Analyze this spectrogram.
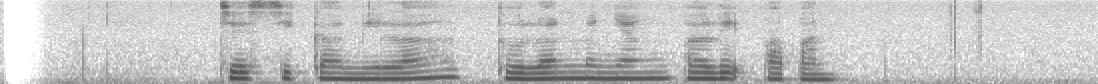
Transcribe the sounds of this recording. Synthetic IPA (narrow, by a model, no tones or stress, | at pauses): d͡ʒ̥ɛ̤sikamilad̪̥o̤lanməɲaŋb̥a̤lɪʔpapan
